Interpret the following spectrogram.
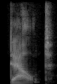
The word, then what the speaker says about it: doubt: So here, Holofernes is saying that the B should be pronounced in words like doubt and debt. Now, as we saw in an earlier episode, the B was added to those words by English scholars in the 1500s to indicate that they each had a B sound in Latin. but neither of those words were ever pronounced with a B sound in English.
